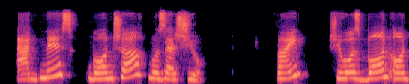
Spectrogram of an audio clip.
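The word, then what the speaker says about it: Agnes Gonxha Bojaxhiu: How to pronounce? Agnes Gonsha Bozaccio. I hope it's clear to you. You can even Google out for the pronunciation. Agnes Gonsha Bozaccio.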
